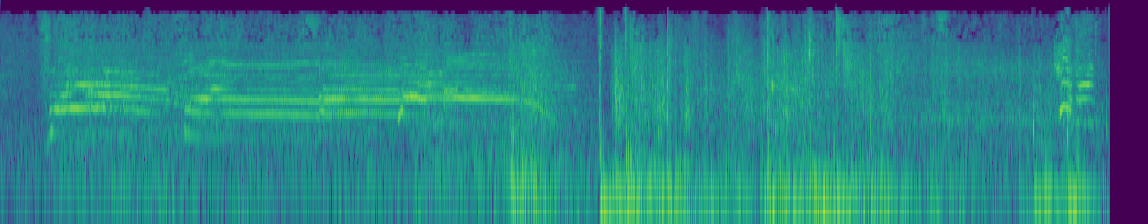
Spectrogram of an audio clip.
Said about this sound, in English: The Kevin Cannon, it has been fired.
